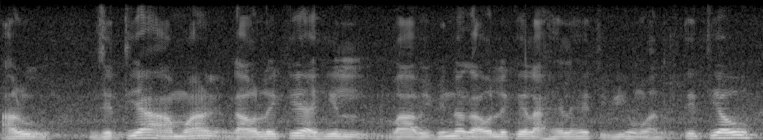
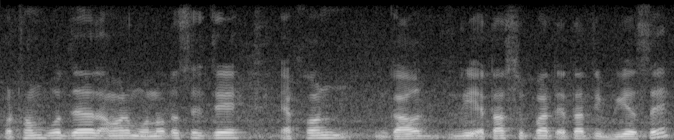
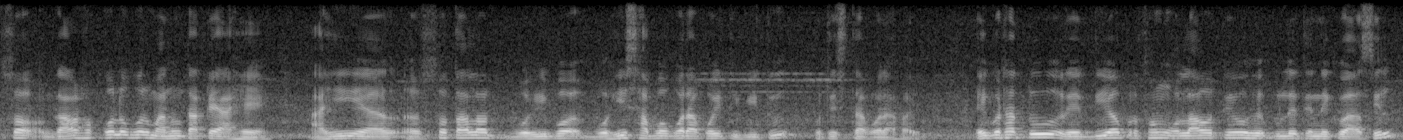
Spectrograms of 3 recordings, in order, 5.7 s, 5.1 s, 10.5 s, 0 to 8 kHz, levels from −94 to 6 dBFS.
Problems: none marked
